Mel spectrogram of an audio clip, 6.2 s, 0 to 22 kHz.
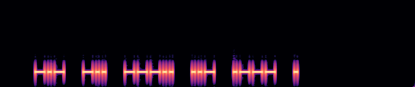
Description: Morse code, heard as a keyed tone, about 25 wpm, spaced as for 18 wpm, 700 Hz. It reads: KD8UJE
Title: USA Call Signs - 6 Characters - 2x Character Spacing - 25wpm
